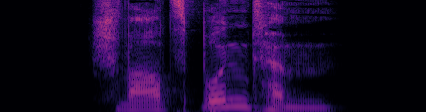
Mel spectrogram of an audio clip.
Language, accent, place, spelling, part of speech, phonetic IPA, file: German, Germany, Berlin, schwarzbuntem, adjective, [ˈʃvaʁt͡sˌbʊntəm], De-schwarzbuntem.ogg
- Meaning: strong dative masculine/neuter singular of schwarzbunt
